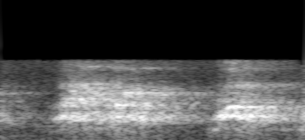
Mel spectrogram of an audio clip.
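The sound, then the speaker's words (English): Two short barks from a dog behind a man taking part in a conversation, each a brief burst with a pause between, fairly faint and heard alone without talking. “Somebody's dog's behind him.”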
